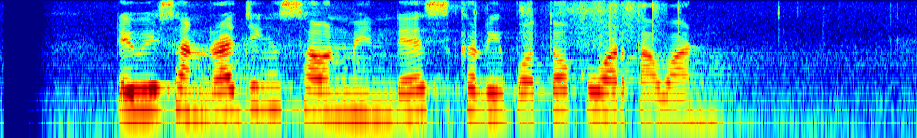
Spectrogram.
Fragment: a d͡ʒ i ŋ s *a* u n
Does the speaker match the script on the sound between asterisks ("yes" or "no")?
yes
